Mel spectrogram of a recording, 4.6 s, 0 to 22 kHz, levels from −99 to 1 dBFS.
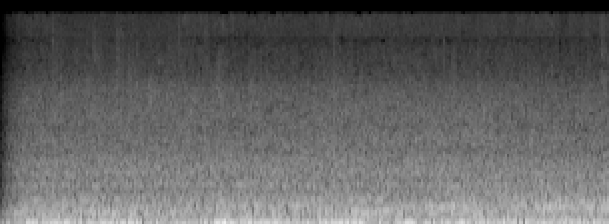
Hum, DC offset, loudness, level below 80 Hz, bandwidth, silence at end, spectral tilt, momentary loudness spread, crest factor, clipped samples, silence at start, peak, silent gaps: none; under 0.1%; -32 LUFS; -30 dBFS; 16.5 kHz; 0 s; -6.5 dB/octave; 3 LU; 14 dB; under 0.1%; 0 s; -10 dBFS; none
